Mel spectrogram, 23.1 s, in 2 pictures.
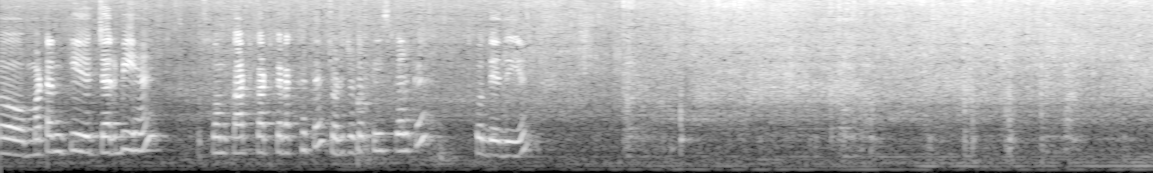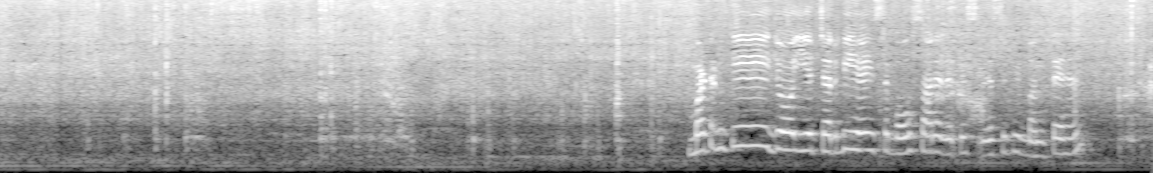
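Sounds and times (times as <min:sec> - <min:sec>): fat sizzling in hot oil: 0:00.0 - 0:23.0
spatula scraping a pan: 0:06.2 - 0:13.8, 0:14.4 - 0:18.4, 0:20.8 - 0:23.0.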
